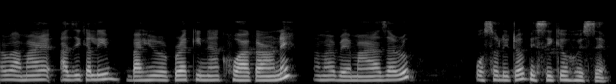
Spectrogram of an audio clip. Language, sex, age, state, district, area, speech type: Assamese, female, 18-30, Assam, Sivasagar, rural, spontaneous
